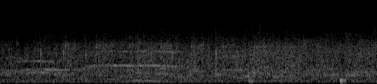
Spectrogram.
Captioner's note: audience claps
